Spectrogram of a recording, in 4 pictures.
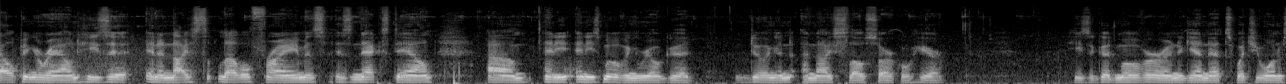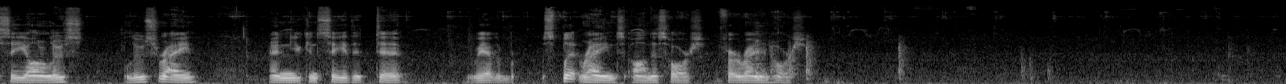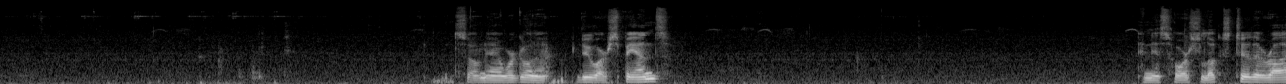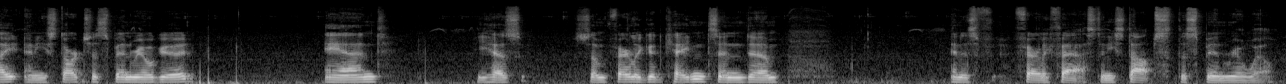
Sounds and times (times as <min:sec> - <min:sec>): Speech: 0:00.0 - 0:09.5, 0:10.7 - 0:14.9, 0:15.6 - 0:17.0, 0:17.6 - 0:21.0, 0:30.1 - 0:32.5, 0:37.1 - 0:40.6, 0:41.8 - 0:42.6, 0:43.4 - 0:46.4, 0:48.1 - 0:51.4.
